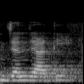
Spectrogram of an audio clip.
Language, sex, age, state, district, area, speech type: Hindi, male, 60+, Uttar Pradesh, Sonbhadra, rural, spontaneous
